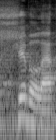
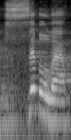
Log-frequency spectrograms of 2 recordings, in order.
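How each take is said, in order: First: The word begins with a sh sound. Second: The word begins with a plain s sound. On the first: The speaker is from the hometown. The speaker calls it right. "had this sh sound" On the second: The speaker is not from the hometown. The speaker calls it wrong. "they couldn't say the sh sound"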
